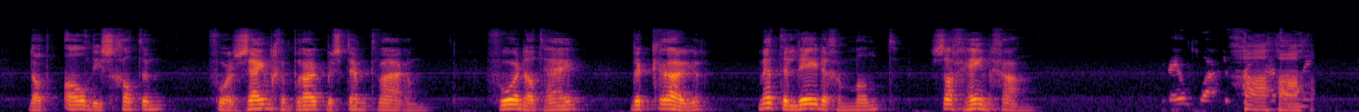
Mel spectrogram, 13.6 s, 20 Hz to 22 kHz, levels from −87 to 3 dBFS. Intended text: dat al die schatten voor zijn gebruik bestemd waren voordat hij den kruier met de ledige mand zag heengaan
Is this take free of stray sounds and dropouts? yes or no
no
